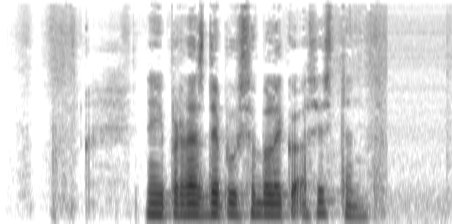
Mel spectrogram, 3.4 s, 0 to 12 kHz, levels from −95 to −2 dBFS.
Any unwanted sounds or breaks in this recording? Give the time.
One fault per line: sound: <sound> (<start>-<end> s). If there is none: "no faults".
no faults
